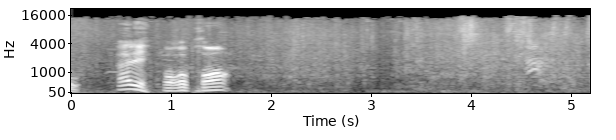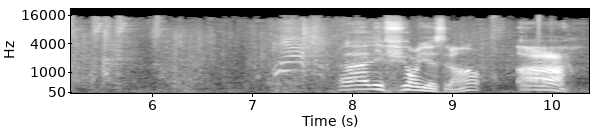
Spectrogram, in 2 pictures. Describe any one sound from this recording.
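Water splashes as feet run through it.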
